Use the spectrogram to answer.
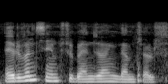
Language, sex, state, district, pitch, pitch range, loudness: English, male, Arunachal Pradesh, Lower Dibang Valley, 135 Hz, 125-160 Hz, -16 LUFS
